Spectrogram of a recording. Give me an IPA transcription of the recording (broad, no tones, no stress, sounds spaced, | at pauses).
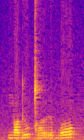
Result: j ɔ d u ɡ͡ǀ ɔ r u b o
